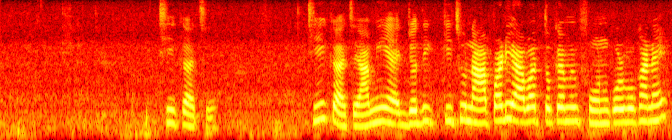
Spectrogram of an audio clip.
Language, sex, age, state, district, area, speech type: Bengali, female, 30-45, West Bengal, Kolkata, urban, spontaneous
